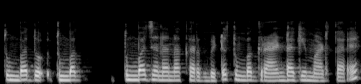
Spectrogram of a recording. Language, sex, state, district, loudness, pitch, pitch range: Kannada, female, Karnataka, Shimoga, -18 LUFS, 195 Hz, 185-210 Hz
